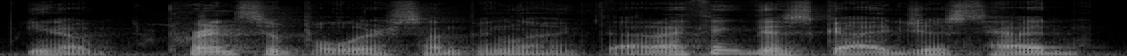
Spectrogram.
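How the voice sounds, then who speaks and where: Low-voiced man thinking aloud about movies. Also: lively intonation, quick pace. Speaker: guest film critic. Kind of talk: casual movie talk.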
